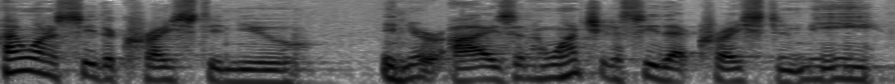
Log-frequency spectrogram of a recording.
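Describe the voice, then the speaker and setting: A man preaching a sermon, earnest and storytelling, slowing down for emphasis. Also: fairly high pitch, breathy edge.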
